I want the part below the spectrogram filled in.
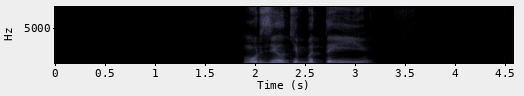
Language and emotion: Russian, neutral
